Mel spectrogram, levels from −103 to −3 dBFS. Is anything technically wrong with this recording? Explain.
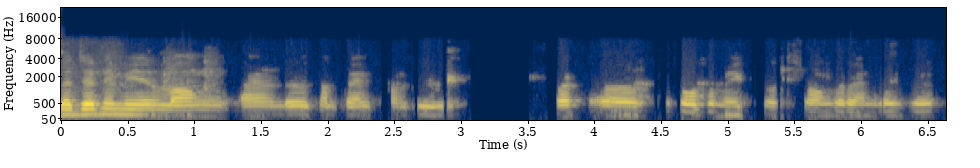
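Yes. The speech is repeatedly pulled down, and faint traces of a second voice slip through.

Speech suppressed in double talk runs from 0.59 to 3.06 s and again from 3.62 to 6.56 s, with about two and then three seconds affected. The voice dips by as much as roughly 25 dB and thins out in stretches. The likely cause is an echo canceller that could not tell this talker from loudspeaker echo while both sides spoke, so it turned everything down.

The other side's voice leaks through at 2.89 to 2.95 s, about 15 dB below the speech, and at 5.39 to 5.49 s, around 30 dB below. Each is a brief scrap of another voice that the echo canceller likely left in the microphone signal. The audio's top end stops at 8 kHz, which fits an Opus call path.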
